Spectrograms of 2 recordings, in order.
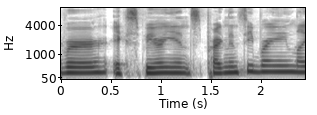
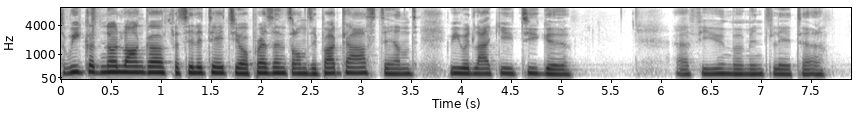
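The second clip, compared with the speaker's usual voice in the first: loud, raised, put-on French accent; 5 dB louder than usual. Podcast host jokingly firing a co-host on behalf of the board, in a french accent. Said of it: "in a French accent".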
